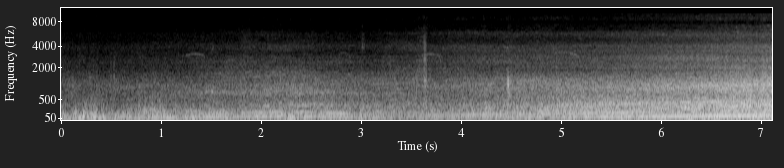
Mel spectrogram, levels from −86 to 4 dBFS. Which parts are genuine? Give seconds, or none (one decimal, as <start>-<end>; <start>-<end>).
0.0-1.7; 4.9-7.1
